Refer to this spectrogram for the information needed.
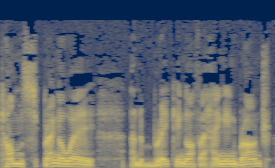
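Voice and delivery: ordinary delivery, nothing marked

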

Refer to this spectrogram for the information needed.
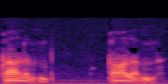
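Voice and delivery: a gulping swallow in the throat; throaty Gollum noise. A narrator's reading. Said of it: "he made a noise in his throat".

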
